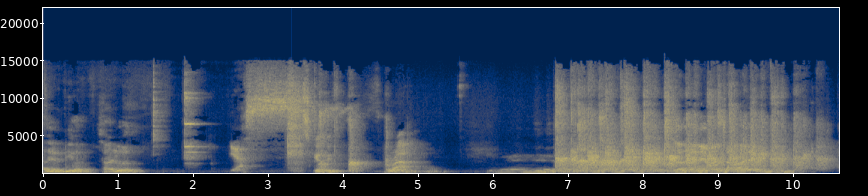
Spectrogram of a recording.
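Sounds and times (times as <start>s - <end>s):
speech: 0.0s - 1.4s, 2.5s - 5.2s, 6.0s - 10.1s
glasses clinking in a toast: 1.9s - 2.3s.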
